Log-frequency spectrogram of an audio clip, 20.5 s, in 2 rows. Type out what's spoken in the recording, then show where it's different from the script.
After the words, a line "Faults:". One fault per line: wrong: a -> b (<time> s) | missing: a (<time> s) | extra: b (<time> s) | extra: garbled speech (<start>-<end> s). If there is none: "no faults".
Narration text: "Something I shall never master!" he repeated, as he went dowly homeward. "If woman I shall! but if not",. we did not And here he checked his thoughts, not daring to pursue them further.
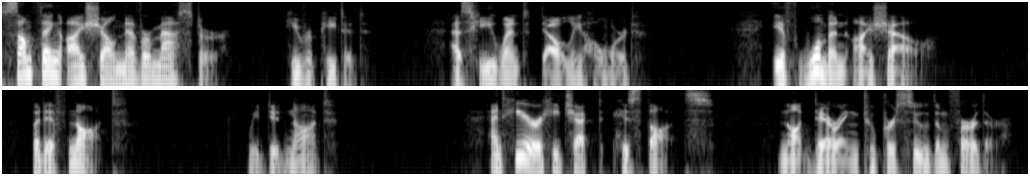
"Something I shall never master!" he repeated, as he went dowly homeward. "If woman I shall! but if not",. we did not And here he checked his thoughts, not daring to pursue them further.
Faults:
no faults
